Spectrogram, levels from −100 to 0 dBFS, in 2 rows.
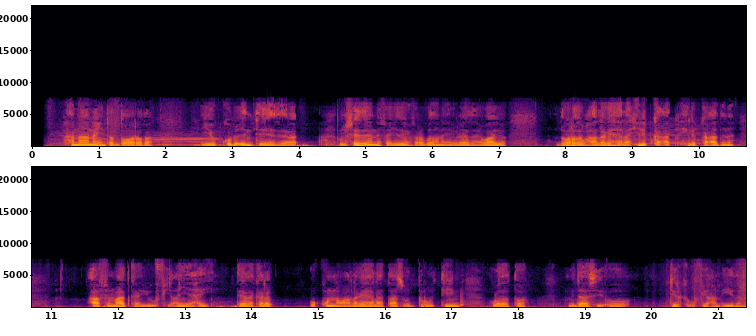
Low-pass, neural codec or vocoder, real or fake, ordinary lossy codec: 19.8 kHz; none; real; AAC, 24 kbps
